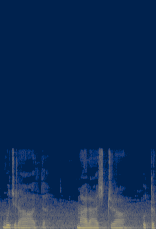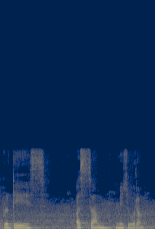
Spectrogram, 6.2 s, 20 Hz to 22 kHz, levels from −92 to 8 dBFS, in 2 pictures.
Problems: low volume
